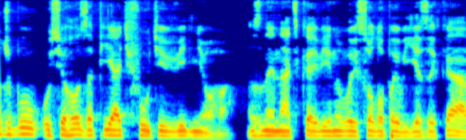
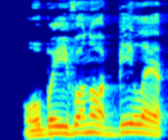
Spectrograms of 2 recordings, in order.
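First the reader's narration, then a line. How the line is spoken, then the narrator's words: Shriek. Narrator (Ukrainian): проверещав Едді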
